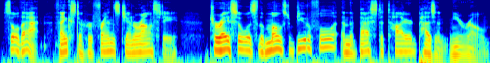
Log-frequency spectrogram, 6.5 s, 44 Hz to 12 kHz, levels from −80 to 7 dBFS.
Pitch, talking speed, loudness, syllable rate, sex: 125 Hz, 175 wpm, -20 LUFS, 5.1 syllables/s, male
